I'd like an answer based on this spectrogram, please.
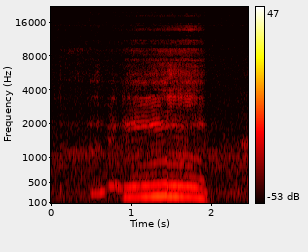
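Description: A single drawn-out, tonal snore lasting about a second, with a steady whistling-groaning pitch over quiet room noise.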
